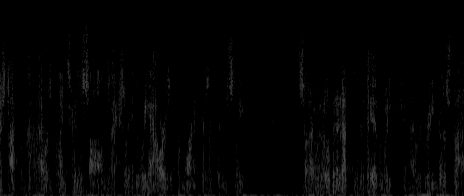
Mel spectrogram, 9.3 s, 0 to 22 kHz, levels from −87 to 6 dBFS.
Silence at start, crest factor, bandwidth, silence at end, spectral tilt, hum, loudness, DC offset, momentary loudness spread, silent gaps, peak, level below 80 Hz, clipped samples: 0 s; 24 dB; 16.5 kHz; 0 s; -2.5 dB/octave; none; -64 LUFS; under 0.1%; 8 LU; none; -42 dBFS; -86 dBFS; under 0.1%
